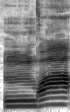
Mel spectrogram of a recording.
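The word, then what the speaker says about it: わ: And this one is just pronounced wa.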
